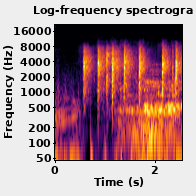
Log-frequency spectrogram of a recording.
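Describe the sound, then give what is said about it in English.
A Bengal tiger named Prince Rajput roars in several harsh, rasping bursts, then settles into a sustained, rumbling growl that fills the rest of the moment. “Tiger, I'm not afraid of you, tiger.”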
